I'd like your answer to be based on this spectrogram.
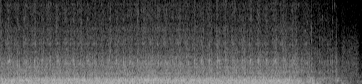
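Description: Domestic sewing machine top-stitching a shirt sewn from a bed sheet, running in one steady continuous whir at close range, then slowing and stopping near the end.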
